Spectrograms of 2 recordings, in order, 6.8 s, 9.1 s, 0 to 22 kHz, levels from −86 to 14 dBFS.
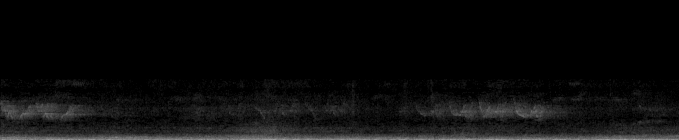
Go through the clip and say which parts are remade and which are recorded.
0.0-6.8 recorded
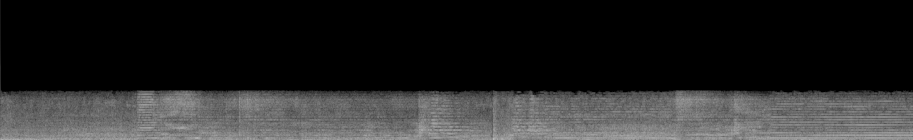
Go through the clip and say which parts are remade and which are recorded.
0.0-1.6 recorded; 1.6-4.3 remade; 4.3-6.7 recorded; 6.7-7.7 remade; 7.7-9.1 recorded

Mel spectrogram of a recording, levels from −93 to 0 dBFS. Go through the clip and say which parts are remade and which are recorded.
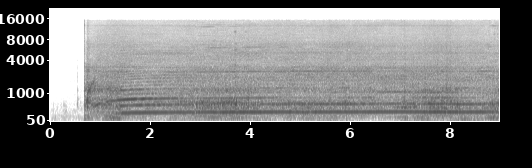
0.0-0.6 recorded; 0.6-2.9 remade; 2.9-4.2 recorded; 4.2-4.8 remade; 4.8-5.3 recorded; 5.3-8.6 remade; 8.6-9.0 recorded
